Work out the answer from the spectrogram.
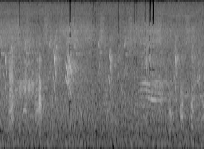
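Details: Cape Barren goose, a bulky grey goose, giving harsh broadband honks and nasal calls at irregular intervals, with chatter of other birds and a busy background.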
